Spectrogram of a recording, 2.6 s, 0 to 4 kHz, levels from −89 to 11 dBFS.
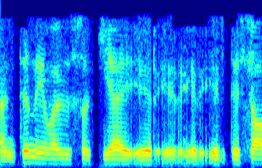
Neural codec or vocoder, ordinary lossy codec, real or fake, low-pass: none; MP3, 24 kbps; real; 3.6 kHz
